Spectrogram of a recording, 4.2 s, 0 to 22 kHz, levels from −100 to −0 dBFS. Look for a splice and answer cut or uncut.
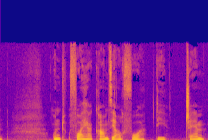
cut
